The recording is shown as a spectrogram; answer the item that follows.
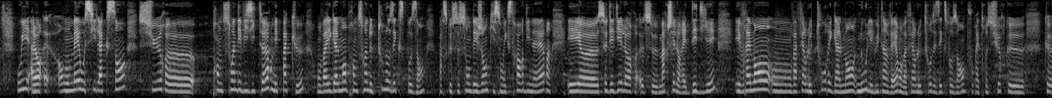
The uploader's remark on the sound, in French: en direct des halles inclusives 2022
